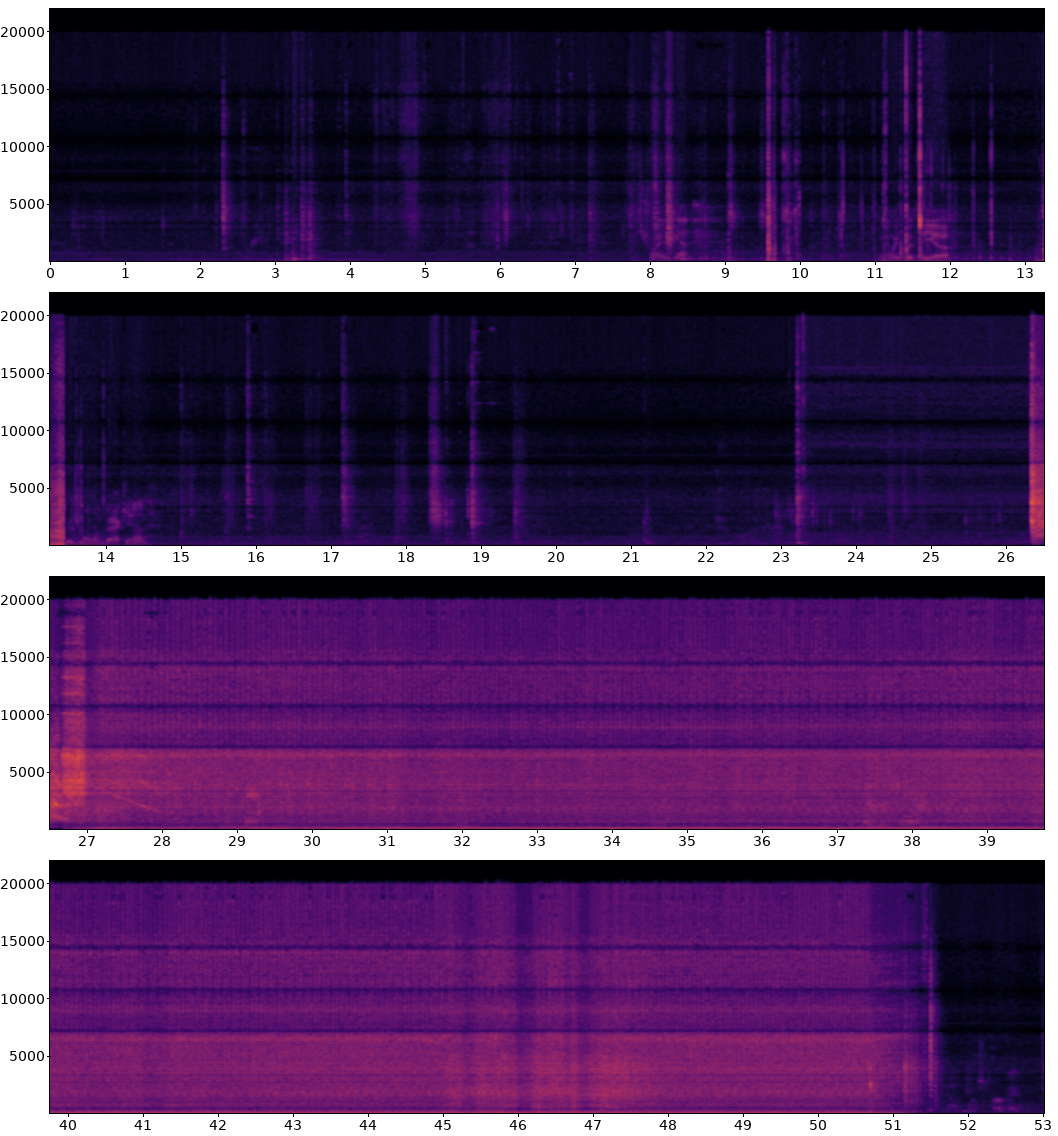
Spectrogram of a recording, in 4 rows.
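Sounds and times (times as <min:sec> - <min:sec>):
engine idling: 0:26.3 - 0:51.5
engine cranking and starting: 0:26.3 - 0:51.6.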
